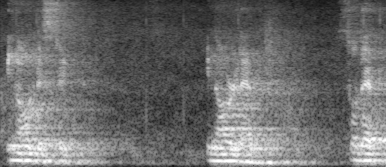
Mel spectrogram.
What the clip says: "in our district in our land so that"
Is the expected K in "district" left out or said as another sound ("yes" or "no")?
no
